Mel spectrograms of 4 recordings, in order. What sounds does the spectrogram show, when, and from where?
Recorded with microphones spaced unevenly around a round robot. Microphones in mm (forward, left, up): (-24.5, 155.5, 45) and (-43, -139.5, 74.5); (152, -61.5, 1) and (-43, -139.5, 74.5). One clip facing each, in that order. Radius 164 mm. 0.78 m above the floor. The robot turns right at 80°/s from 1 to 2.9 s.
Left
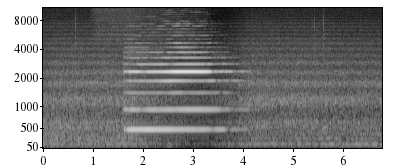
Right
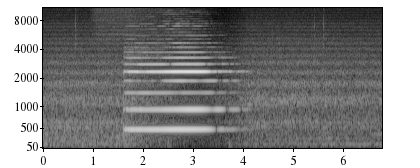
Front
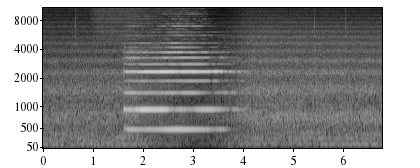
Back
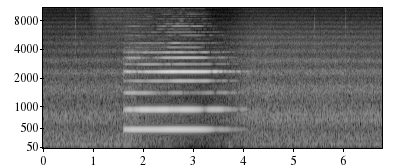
1.6 s a violin: 115° right, 0.7 m; by 3.6 s 10° right, 0.7 m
